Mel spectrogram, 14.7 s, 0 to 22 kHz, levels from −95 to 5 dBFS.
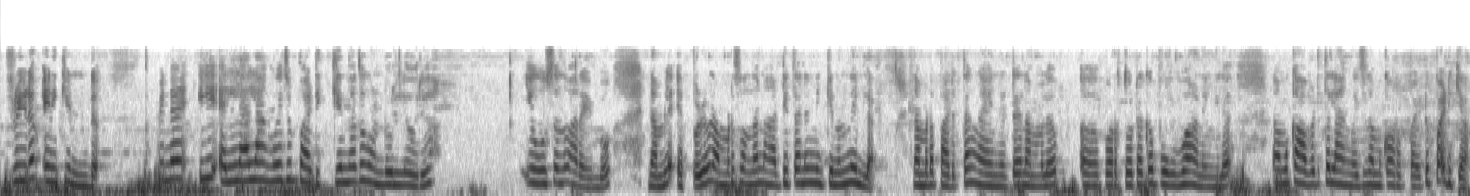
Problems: constant background noise, low volume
